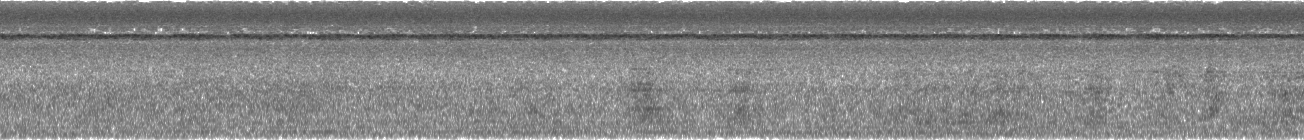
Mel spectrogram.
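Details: Steady high-pitched cicada drone from a Florida back yard on a winter night, continuous and unchanging, with soft swells of low rumbling background noise partway through.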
